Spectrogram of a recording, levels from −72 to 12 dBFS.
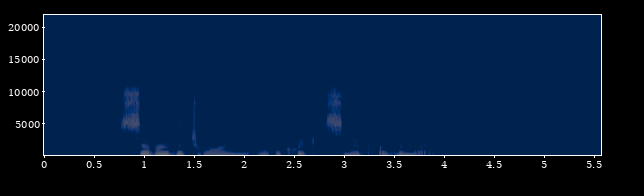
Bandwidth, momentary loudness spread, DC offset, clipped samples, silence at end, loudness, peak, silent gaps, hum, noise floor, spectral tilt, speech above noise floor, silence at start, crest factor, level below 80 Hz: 13.5 kHz; 16 LU; under 0.1%; under 0.1%; 1.4 s; -53 LUFS; -34 dBFS; none; none; under -90 dBFS; -4 dB/octave; over 37 dB; 0.75 s; 20 dB; -86 dBFS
